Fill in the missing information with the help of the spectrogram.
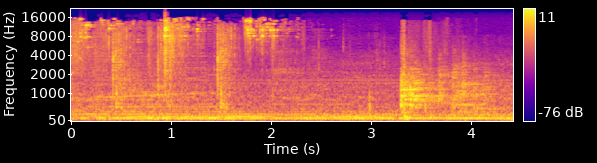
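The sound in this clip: A sugar glass prop breaks with brittle crunching and light tinkling, scattered clinks of fragments following, then a fresh sharper crack and rattle near the end.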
